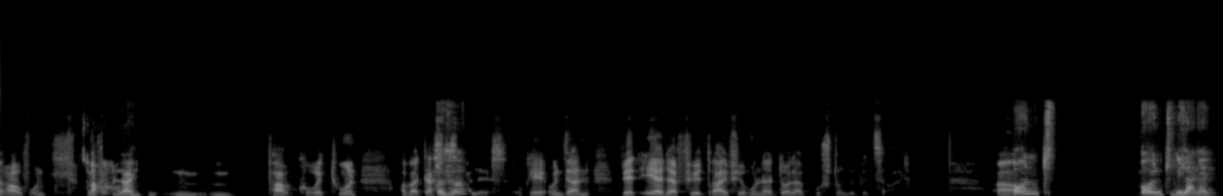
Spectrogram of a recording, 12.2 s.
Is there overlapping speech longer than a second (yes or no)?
no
